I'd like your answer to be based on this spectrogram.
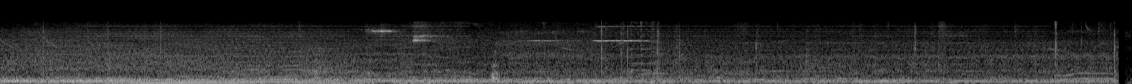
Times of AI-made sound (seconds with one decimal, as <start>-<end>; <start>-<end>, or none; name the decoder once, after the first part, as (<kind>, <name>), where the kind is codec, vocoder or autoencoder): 0.8-4.7 (autoencoder, DAC-VAE); 6.3-10.5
